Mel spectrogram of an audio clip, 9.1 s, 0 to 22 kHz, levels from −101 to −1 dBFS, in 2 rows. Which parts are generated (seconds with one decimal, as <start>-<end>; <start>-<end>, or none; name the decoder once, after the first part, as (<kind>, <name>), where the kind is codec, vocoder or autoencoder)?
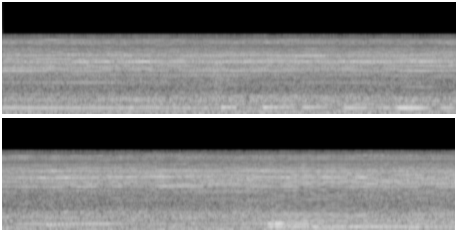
7.3-8.0 (vocoder, BigVGAN v2)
